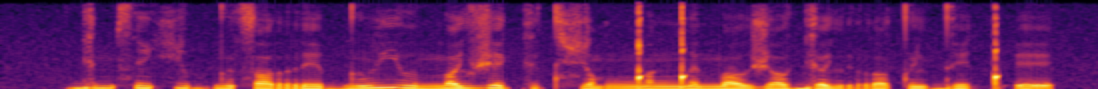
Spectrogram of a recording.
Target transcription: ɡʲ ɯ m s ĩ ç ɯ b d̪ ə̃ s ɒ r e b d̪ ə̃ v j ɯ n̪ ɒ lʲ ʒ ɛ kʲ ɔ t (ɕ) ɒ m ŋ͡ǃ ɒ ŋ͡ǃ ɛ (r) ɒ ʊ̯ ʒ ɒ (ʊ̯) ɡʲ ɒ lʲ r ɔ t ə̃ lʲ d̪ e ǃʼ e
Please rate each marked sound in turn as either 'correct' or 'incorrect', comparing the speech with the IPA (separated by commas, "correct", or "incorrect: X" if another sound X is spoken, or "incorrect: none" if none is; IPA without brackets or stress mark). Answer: correct, incorrect: n̪, correct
